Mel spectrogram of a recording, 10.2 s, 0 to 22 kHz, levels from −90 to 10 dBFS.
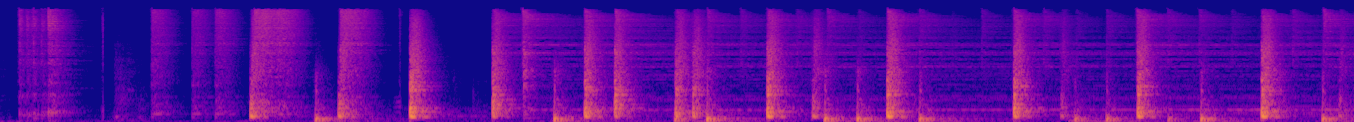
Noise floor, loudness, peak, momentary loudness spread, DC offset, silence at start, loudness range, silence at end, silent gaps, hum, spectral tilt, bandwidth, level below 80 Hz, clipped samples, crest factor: -63 dBFS; -33 LUFS; -8 dBFS; 17 LU; under 0.1%; 0.15 s; 2 LU; 0 s; none; none; -5 dB/octave; 16.5 kHz; -48 dBFS; under 0.1%; 26 dB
